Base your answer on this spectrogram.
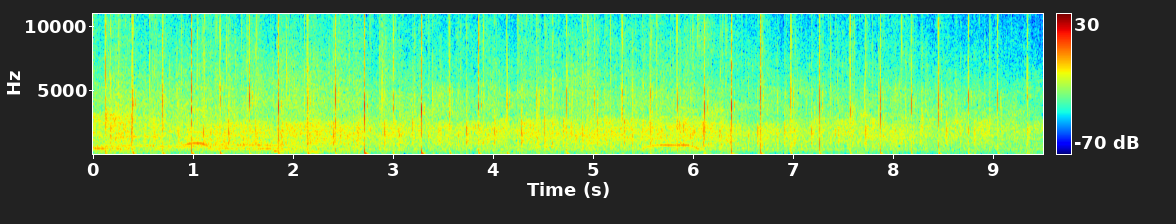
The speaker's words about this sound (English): You know, I want you guys, before I even get started, to give a hand clap for your pastor,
